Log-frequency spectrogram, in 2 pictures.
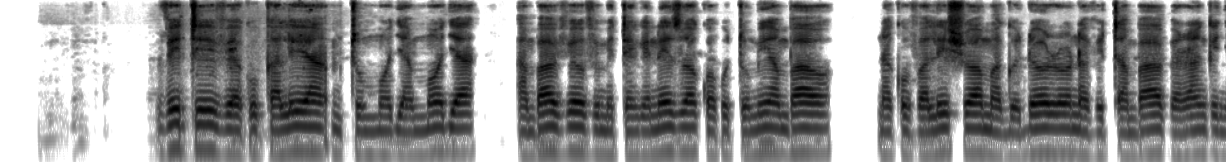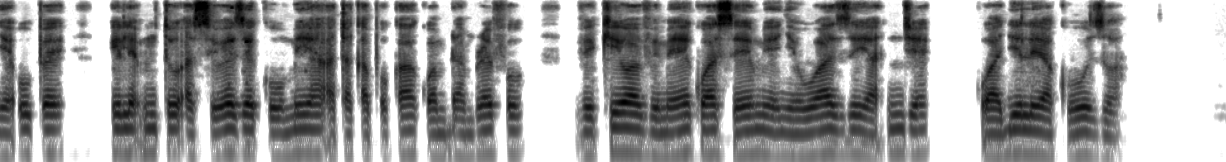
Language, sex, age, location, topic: Swahili, male, 25-35, Dar es Salaam, finance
